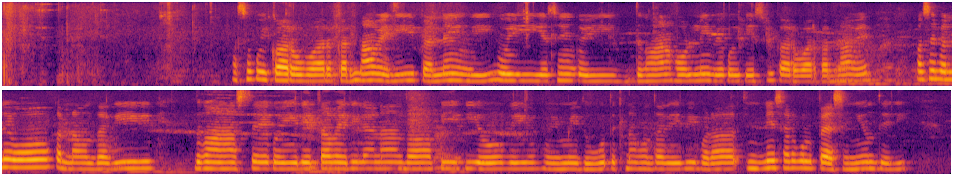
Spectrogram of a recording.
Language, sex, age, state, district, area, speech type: Dogri, female, 45-60, Jammu and Kashmir, Reasi, rural, spontaneous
